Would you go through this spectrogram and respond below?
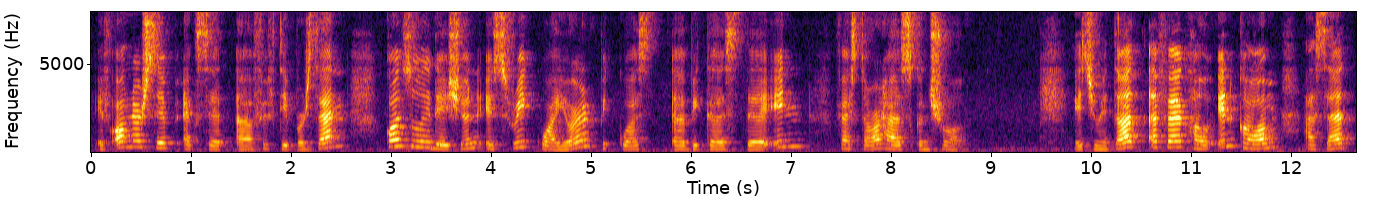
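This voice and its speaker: A young woman with an Indonesian accent giving a careful, formal rehearsed slide presentation as a student. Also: fairly high pitch. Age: young adult. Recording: slight background noise.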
